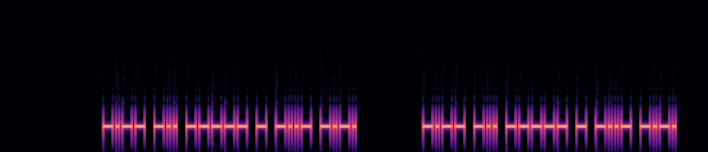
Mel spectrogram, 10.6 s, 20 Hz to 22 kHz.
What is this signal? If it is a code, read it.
Morse code, heard as a keyed tone, about 25 wpm, 700 Hz. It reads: YD0TXC YD0TXC
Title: DXCC-100 Call Signs - 6 Characters - Repeated 3x - 25wpm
